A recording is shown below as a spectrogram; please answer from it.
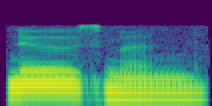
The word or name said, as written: newsman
